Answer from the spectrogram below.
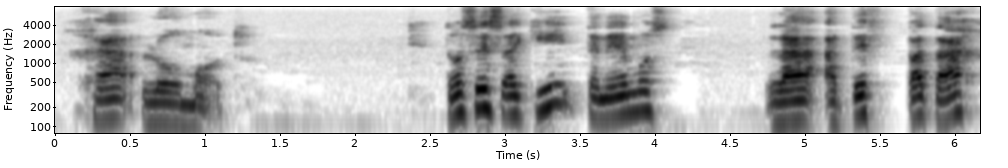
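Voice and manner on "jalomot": "jalomot" said slowly, syllable by syllable; slow demo. Shown as a demonstration. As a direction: stretch out "jalomot" for the class. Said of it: "la terminación plural es jalomot".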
